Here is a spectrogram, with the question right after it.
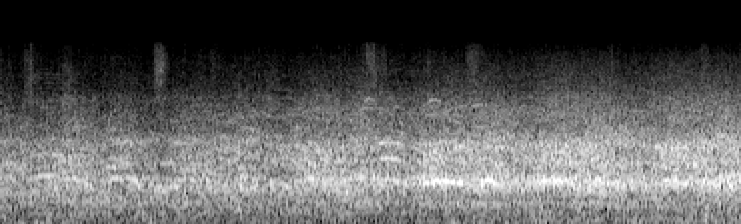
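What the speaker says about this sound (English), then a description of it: "Crowd chanting Chavez, Chavez." Boxing arena crowd at a Julio Cesar Chavez versus De La Hoya fight, a dense, steady roar of many voices chanting and shouting that swells slightly louder in the second half.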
